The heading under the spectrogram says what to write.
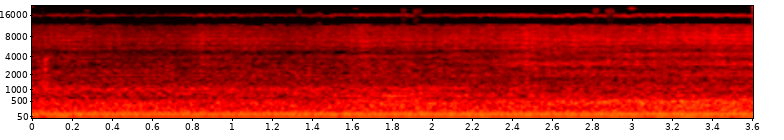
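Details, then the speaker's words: Cummins 4BT four-cylinder marine diesel generator on a 94' Broward yacht, after replacing fouled injectors that caused smoke, smell and water sheen; now clean. Steady, even low drone, no misses, knocks or surging; normal running. "So I think that the injectors just really needed to get replaced on this one. So I think we're good."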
